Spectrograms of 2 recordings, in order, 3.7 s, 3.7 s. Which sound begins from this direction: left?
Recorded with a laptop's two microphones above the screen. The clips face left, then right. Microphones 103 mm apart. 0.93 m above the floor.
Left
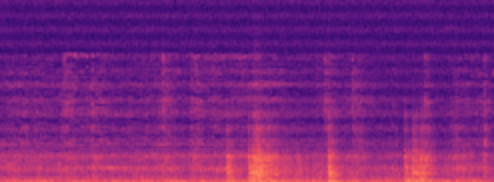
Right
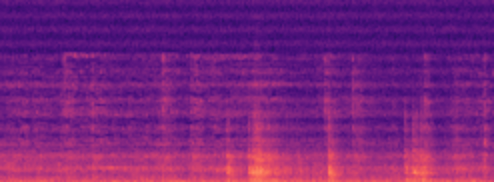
A dropped coin, at 1.7 s.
